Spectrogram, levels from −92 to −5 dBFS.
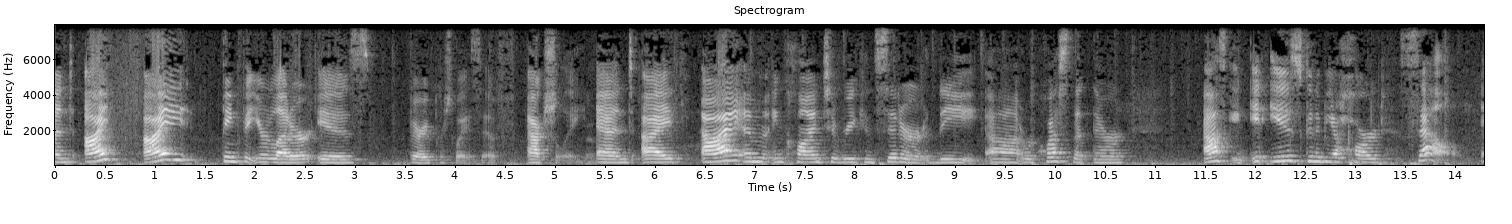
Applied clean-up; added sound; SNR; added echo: none; none; none; none.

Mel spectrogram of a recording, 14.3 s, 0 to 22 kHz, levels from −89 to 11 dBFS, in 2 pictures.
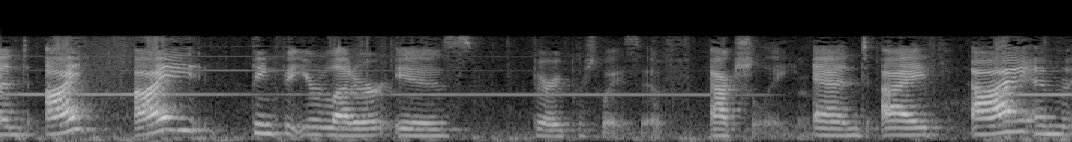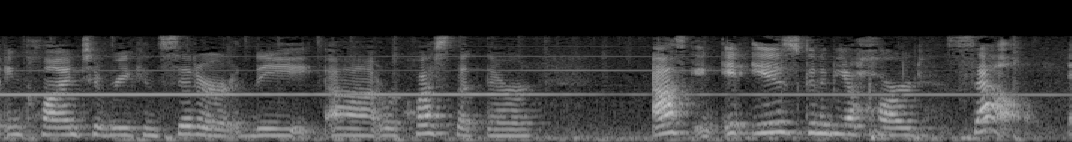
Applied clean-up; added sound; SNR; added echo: none; Wind instrument, woodwind instrument; 15 dB; none.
